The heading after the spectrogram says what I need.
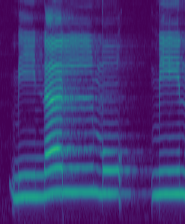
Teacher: Hamzah punya sifat namanya syiddah dari segi suara, suaranya tertahan saat kita tekan.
